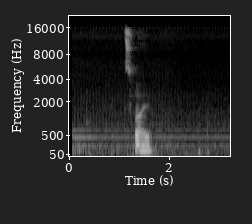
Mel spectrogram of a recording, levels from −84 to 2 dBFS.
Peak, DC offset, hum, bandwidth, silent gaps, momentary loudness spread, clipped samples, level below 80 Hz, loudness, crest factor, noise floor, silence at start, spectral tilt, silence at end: -12 dBFS; under 0.1%; none; 16.5 kHz; none; 27 LU; under 0.1%; -60 dBFS; -29 LUFS; 24 dB; -55 dBFS; 0.05 s; -5.5 dB/octave; 0.4 s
